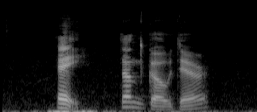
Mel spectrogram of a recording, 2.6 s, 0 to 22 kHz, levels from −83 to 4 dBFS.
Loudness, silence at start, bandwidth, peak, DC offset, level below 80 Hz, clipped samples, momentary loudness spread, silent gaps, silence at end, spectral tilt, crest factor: -31 LUFS; 0.35 s; 14.5 kHz; -8 dBFS; under 0.1%; -54 dBFS; under 0.1%; 13 LU; none; 0.5 s; -4 dB/octave; 26 dB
